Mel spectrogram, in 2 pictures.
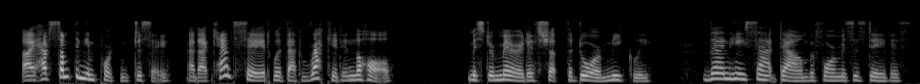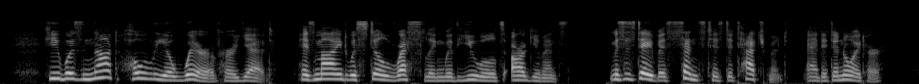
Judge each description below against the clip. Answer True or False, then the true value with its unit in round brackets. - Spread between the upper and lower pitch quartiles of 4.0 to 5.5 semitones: True (4.9 semitones)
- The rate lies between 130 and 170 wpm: False (180 wpm)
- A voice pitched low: False (200 Hz)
